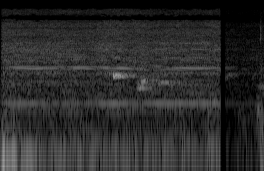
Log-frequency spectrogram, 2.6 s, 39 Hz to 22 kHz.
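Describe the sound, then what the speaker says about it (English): Electric dog clippers with a 1-inch comb attachment over a 30 blade run through a miniature poodle puppy's coat, a steady close motor hum with a brief change in pitch, then a sharp cut as it stops. "We use a 1-inch comb attachment over a 30 blade to clip the body and skim over his legs."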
